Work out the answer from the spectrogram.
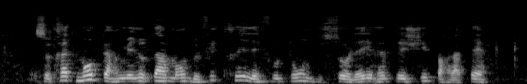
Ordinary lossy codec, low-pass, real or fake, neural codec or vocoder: MP3, 64 kbps; 9.9 kHz; fake; vocoder, 22.05 kHz, 80 mel bands, Vocos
